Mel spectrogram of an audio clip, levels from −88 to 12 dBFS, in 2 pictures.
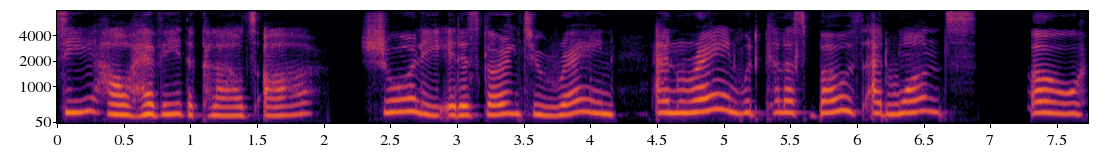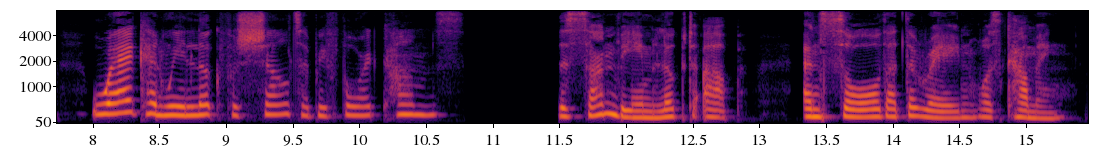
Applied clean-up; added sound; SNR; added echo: none; none; none; none.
